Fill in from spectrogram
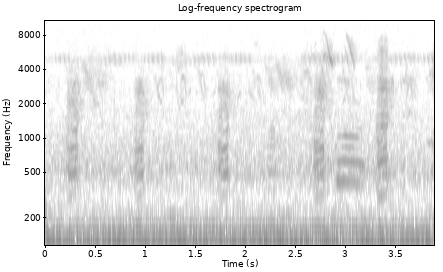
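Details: Yellow-billed duck with six ducklings at Tau Waterhole, 4 PM on 12 February 2022: short, harsh, quack-like notes at irregular intervals, with a few thin high peeps, over a steady low hum.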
